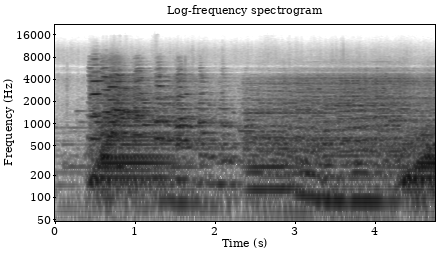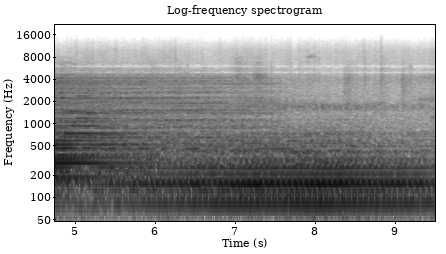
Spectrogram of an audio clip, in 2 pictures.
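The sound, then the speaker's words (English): A car driving slowly through fog, its engine droning steadily and swelling upward in pitch twice as it speeds up, then holding an even hum. “Can't you drive just a little faster, Casey? It's after six, and we're late. I can't help it, Annie. I can't help it. I can't see if I try to do any speeding through this fog, we might wind up in a hospital.”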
